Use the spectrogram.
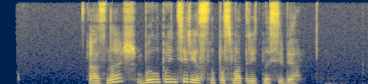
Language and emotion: Russian, neutral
